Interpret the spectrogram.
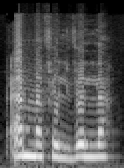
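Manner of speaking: usual speaking voice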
